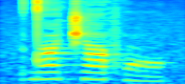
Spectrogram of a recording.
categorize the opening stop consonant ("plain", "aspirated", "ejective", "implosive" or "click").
plain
